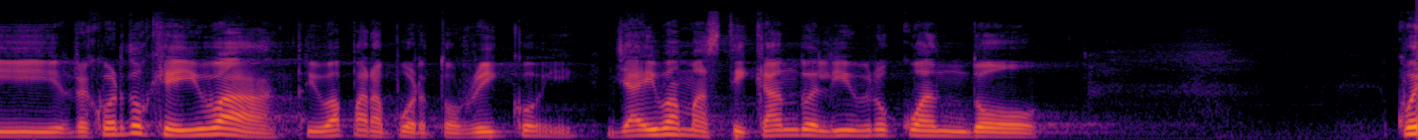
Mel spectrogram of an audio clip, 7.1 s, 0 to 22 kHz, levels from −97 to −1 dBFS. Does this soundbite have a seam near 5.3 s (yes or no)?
no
